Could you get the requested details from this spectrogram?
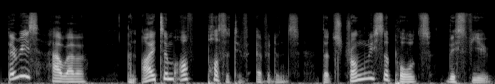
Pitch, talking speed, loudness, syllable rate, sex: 170 Hz, 160 wpm, -19 LUFS, 6.4 syllables/s, male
